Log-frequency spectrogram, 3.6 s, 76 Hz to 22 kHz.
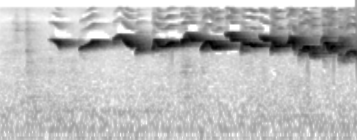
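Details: Old captive Ultramarine grosbeak singing on 22 May 2022: a bright, hurried phrase of clear whistled notes sliding up and down, building and continuing for about three seconds in a quiet setting.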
